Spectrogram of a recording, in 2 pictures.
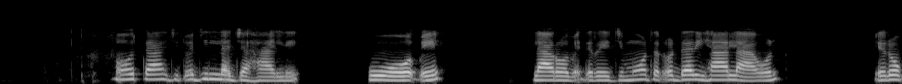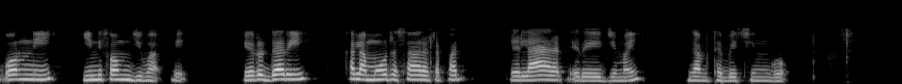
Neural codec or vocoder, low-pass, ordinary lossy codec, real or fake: none; 5.4 kHz; AAC, 48 kbps; real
